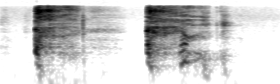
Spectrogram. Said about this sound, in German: entschuldigen, ich muss mal husten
